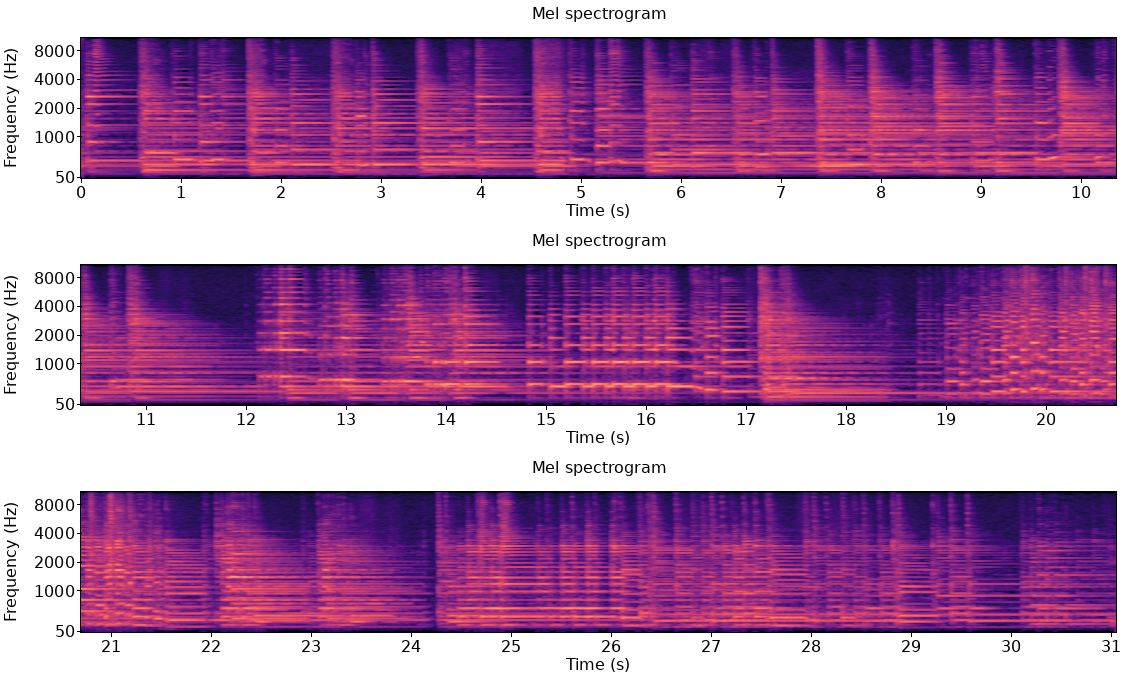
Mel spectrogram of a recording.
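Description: Solo flamenco guitar playing a rondeña in its open scordatura tuning (sixth string down a tone, third down a semitone, capo at the first fret). It plays runs of plucked notes with strummed chords between them.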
